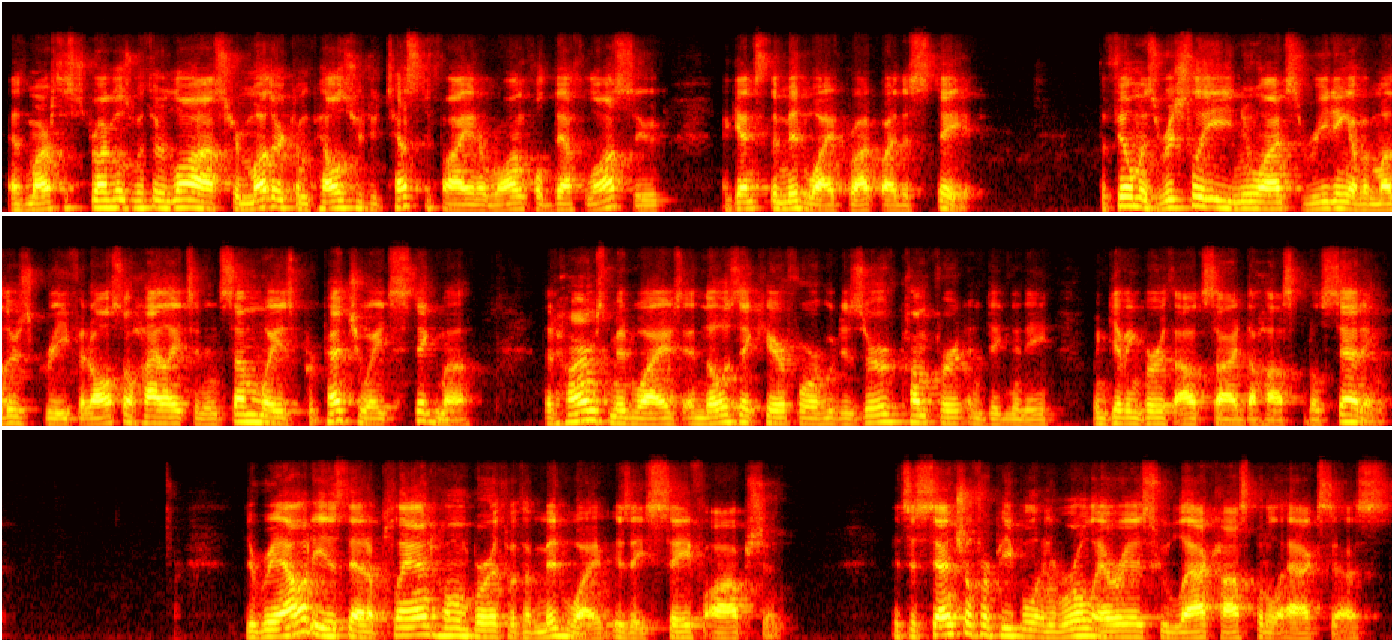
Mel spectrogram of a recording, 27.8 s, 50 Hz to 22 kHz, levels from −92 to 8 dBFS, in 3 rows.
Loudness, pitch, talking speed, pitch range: -16 LUFS, 120 Hz, 190 wpm, 110-145 Hz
